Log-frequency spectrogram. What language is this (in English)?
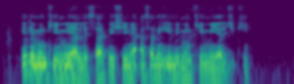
Hausa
